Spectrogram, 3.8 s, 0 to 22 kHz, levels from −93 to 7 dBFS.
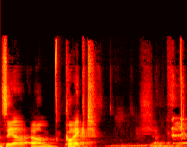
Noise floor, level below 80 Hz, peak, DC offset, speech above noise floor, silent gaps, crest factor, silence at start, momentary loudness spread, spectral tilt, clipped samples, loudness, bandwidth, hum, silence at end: -46 dBFS; -70 dBFS; -2 dBFS; under 0.1%; 25 dB; none; 22 dB; 0 s; 21 LU; -3 dB/octave; under 0.1%; -21 LUFS; 17 kHz; none; 0 s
